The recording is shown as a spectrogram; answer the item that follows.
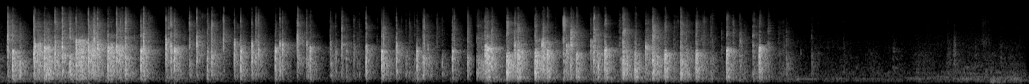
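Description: A small group of people clapping, a steady patter of applause that lasts about eight seconds and then dies away.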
